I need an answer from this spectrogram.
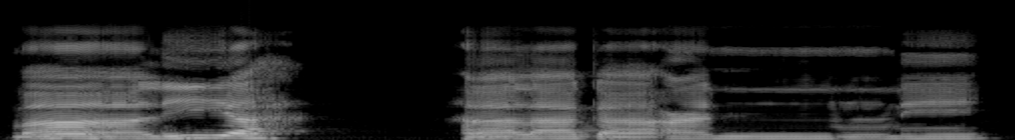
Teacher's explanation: Jadi berhenti sejenak tanpa mengambil nafas dan bukan diidghamkan. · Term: saktah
